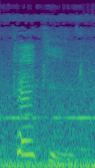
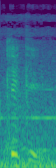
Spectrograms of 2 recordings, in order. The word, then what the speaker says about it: Cakey: say it all right it's simple it's like cake key cakey but everyone goes kiki okay i give up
